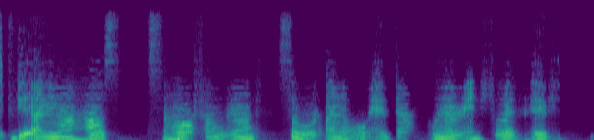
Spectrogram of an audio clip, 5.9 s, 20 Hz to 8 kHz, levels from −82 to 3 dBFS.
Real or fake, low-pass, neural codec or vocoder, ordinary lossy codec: fake; 7.2 kHz; codec, 44.1 kHz, 0.9 kbps, DAC; none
